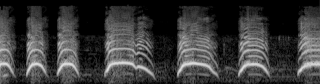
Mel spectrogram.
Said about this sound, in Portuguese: Olha, disse que esse grito que deu foi pra espantar a sua feiura, que é fraca de feição demais.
